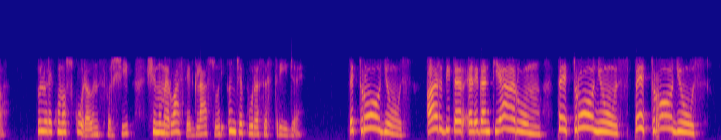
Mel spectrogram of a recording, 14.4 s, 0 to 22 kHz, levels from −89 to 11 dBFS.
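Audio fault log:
8.96–9.02 s and 13.14–13.36 s, lost AMR speech frames: about 40 ms of speech fails the radio checksum at each point, so the decoder repeats the last good pitch and vocal tract settings at falling gain. This is heard as a brief smeared warble, with a longer fade at 13.14 s. On a spectrogram, harmonics flatten and dim; the waveform shows a shrinking, repetitive envelope, all below the 4 kHz narrowband ceiling.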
